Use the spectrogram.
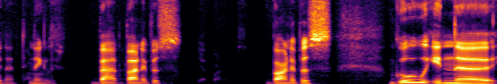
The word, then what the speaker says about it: Barnabas: Barnabas.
